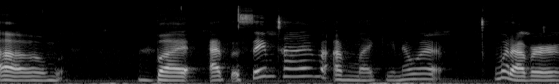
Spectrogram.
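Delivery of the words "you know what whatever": normal talking voice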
